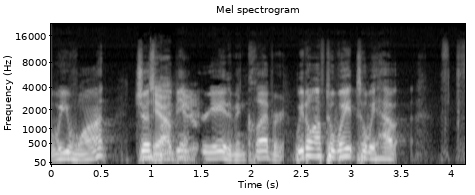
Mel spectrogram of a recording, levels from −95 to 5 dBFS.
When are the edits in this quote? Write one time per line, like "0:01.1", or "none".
0:02.3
